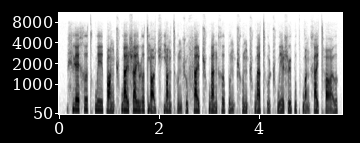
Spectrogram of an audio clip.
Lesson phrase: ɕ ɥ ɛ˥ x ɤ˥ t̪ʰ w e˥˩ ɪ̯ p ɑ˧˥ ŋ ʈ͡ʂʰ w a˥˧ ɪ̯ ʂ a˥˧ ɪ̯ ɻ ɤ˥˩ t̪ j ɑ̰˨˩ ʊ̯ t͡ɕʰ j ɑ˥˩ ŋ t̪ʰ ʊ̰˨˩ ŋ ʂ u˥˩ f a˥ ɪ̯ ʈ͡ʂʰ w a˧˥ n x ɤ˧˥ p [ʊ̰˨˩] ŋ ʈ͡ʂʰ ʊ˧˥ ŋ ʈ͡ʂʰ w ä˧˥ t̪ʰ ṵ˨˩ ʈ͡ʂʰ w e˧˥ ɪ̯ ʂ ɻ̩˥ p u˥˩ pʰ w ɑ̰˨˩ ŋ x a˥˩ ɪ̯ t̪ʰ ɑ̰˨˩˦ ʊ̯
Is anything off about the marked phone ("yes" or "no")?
no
